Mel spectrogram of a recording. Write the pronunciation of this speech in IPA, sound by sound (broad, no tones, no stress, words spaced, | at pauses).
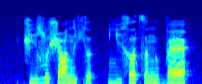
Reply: t͡ʃi ɮʊʃɑnʊçə | ʎixʌt͡sʌnu bæ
